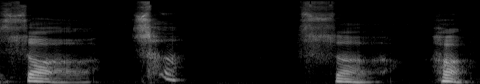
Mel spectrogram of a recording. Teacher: जिन व्यंजनों का उच्चारण करते समय हवा मुह में टकराकर उष्म गर्मी पैदा करती हो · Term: उष्म व्यंजन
